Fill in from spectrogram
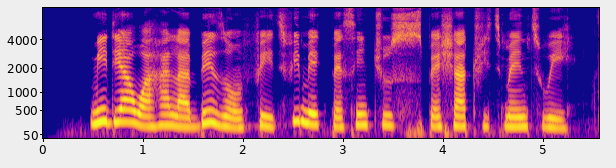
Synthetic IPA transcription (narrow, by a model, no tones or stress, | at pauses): midiawaɦalabezɔ̃nfetfimek̚pɛsĩnt͡ʃusspɛʃaltʰɹitmɛ̃ntwe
